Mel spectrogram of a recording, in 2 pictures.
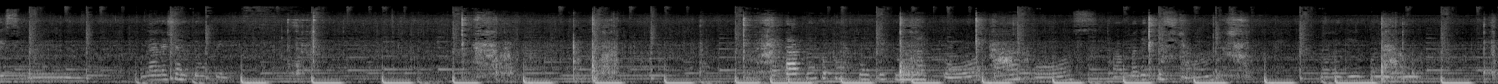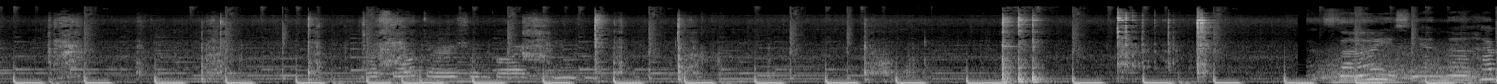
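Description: Vermicelli cooking in a steaming pan on a gas stove, stirred with metal tongs that repeatedly clink and scrape against the pan, with the loudest clatter near the end. Background music with a steady beat plays underneath.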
